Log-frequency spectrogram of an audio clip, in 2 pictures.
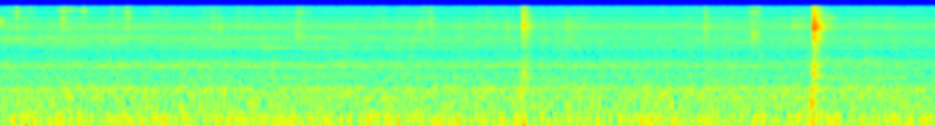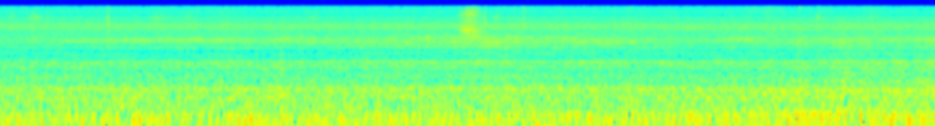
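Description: Inside a moving electric suburban passenger train: the steady low rumble of the carriage running on the rails, with two sharp knocks, about seven and eleven seconds in, the second the louder.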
